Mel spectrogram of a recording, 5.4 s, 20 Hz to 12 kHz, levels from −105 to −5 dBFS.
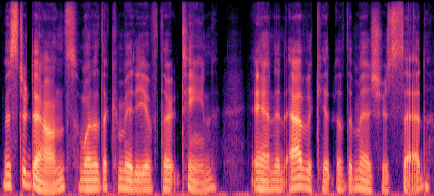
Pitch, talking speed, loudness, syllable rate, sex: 110 Hz, 165 wpm, -22 LUFS, 4.9 syllables/s, male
